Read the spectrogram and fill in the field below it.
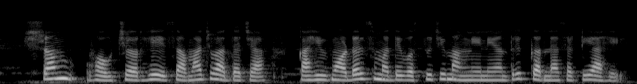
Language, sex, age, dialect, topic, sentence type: Marathi, female, 36-40, Varhadi, banking, statement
